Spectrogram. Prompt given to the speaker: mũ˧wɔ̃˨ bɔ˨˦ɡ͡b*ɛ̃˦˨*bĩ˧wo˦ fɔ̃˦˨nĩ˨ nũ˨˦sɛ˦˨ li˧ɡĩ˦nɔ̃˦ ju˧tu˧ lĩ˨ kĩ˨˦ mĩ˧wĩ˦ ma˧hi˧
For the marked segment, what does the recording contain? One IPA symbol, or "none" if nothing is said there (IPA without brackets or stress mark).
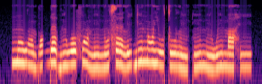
ɛ˦˨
